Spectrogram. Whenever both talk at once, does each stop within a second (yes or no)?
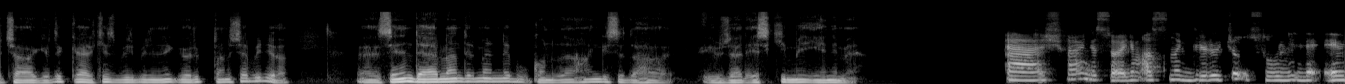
yes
